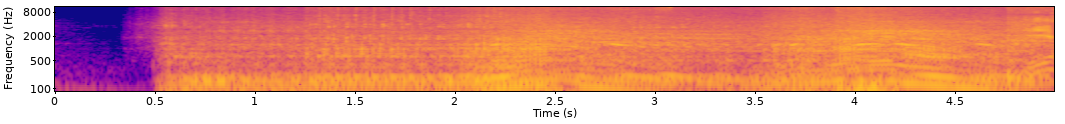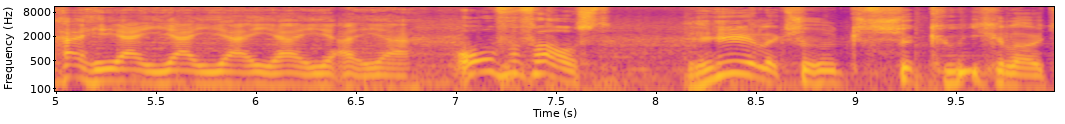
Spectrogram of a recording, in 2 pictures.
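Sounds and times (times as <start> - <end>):
Mercedes-Benz convertible V8 engine starting, idling and revving: 0.4 - 6.9
speech: 5.1 - 9.9.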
